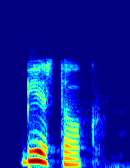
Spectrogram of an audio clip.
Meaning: 1. possession, property, holding (something that is owned) 2. synonym of földbirtok (“estate, property, land”) 3. possession, ownership (taking, holding, keeping something as one’s own)
- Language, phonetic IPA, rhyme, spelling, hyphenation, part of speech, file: Hungarian, [ˈbirtok], -ok, birtok, bir‧tok, noun, Hu-birtok.ogg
